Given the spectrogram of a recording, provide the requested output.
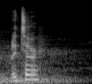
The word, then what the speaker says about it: Ritter: Ritter. That's cool, man. That's a cool name. Sounds like Rita from accounting, you know?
